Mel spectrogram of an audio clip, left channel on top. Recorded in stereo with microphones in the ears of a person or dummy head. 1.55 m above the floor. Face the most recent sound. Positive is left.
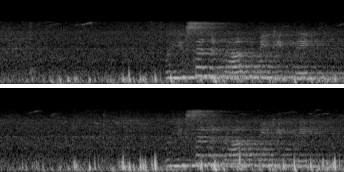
turn(degrees=15)  # may be behind; listen again after turning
